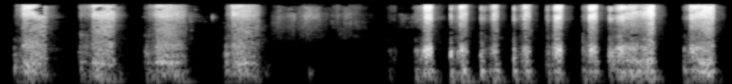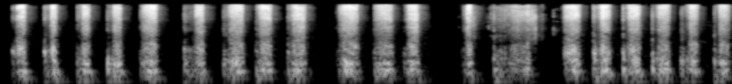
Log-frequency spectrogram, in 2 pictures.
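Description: A gloved hand rapidly scrubs the sides and top of a black foam microphone windscreen with a bamboo toothbrush. It makes a fast train of loud, rough, broadband scratching strokes, with a brief quieter pause near the start.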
